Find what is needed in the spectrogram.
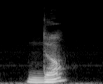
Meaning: plural of dent
- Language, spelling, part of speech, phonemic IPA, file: French, dents, noun, /dɑ̃/, Fr-dents.ogg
